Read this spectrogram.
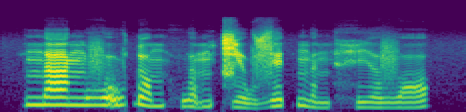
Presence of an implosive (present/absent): present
